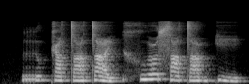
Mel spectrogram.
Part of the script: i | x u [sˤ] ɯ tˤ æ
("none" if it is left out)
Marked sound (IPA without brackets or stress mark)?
sˤ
